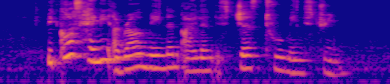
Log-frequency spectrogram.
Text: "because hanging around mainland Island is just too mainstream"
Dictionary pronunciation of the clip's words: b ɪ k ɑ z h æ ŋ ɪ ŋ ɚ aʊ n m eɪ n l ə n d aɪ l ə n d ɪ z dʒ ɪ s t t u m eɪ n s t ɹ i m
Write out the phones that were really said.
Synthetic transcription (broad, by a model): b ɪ k ɑ s h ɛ ŋ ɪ ŋ ɚ aʊ n m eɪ n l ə n aɪ l ə n d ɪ s dʒ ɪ s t t u m eɪ n s t ɹ i m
